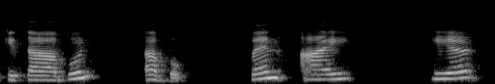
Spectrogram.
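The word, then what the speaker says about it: كتاب: So generally they use kitab, but actually the word is kitabun.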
